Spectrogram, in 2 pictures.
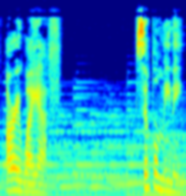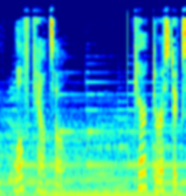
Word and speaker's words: Ralph: Pronunciation, Ralph, RAYF.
